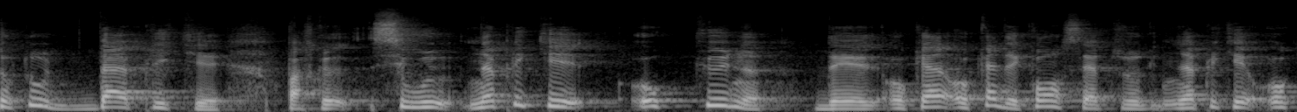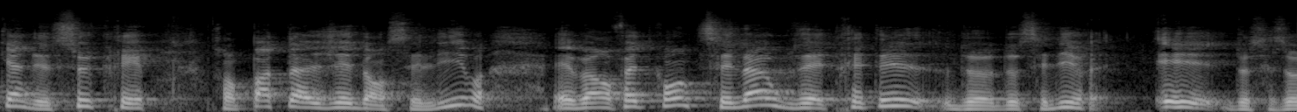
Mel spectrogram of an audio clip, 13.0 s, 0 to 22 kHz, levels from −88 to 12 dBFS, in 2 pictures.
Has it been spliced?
no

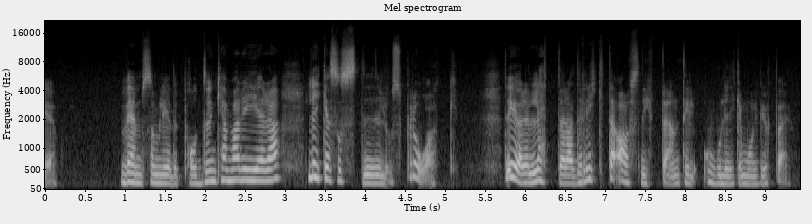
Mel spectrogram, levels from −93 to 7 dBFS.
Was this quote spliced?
no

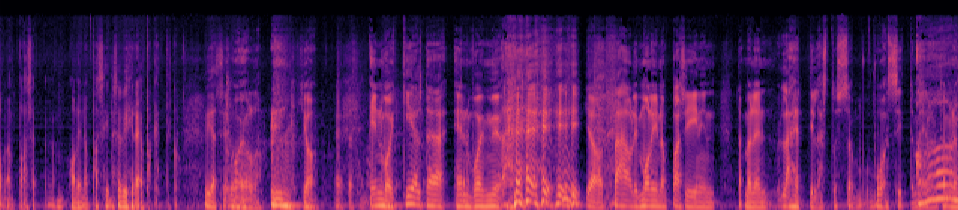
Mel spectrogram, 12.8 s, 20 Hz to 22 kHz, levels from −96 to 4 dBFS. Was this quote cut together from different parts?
yes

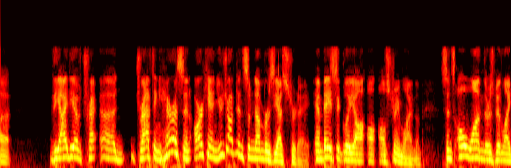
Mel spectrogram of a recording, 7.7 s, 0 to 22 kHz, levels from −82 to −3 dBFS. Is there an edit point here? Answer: no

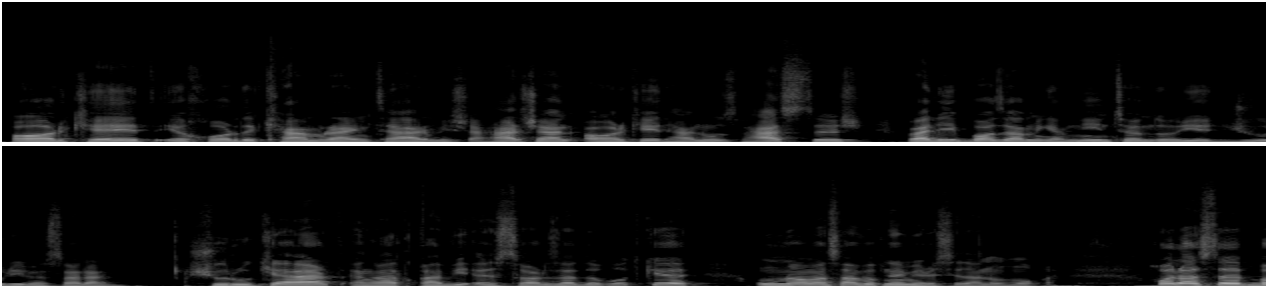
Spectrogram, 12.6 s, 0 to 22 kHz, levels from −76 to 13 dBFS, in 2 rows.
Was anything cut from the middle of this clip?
yes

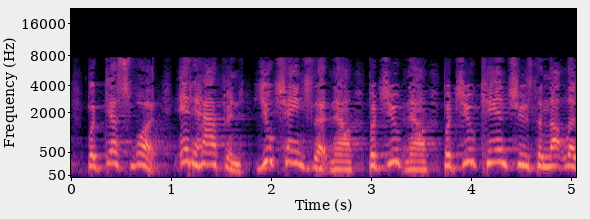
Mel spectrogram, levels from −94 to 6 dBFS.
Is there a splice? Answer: yes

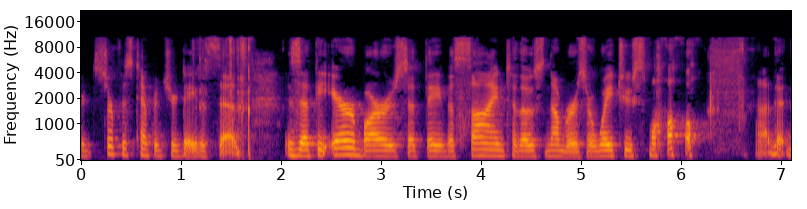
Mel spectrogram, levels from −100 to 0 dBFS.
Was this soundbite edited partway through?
no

